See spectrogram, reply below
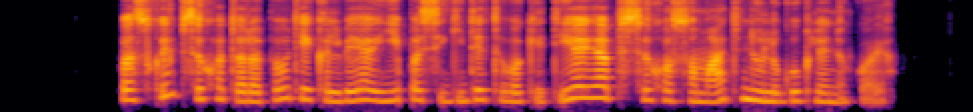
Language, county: Lithuanian, Alytus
